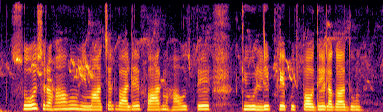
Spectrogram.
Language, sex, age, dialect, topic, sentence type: Hindi, female, 25-30, Awadhi Bundeli, agriculture, statement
